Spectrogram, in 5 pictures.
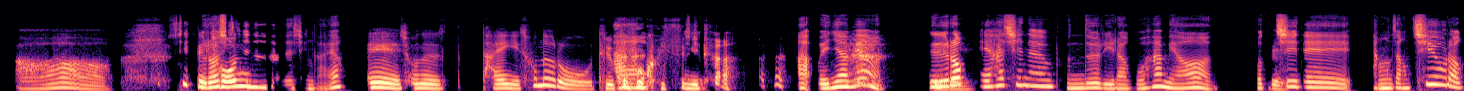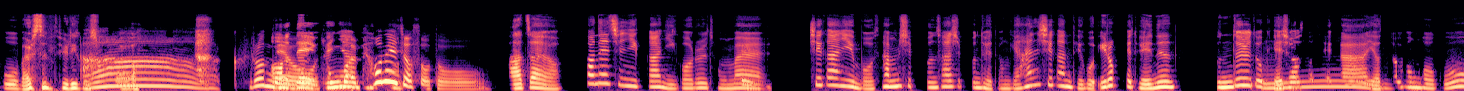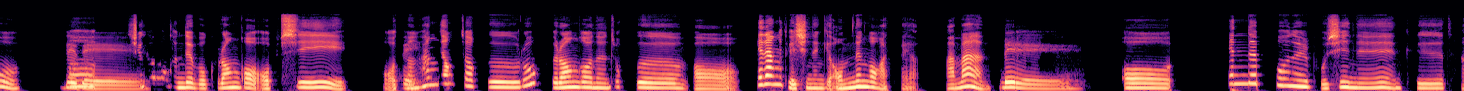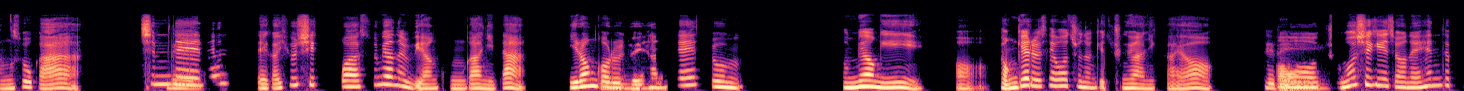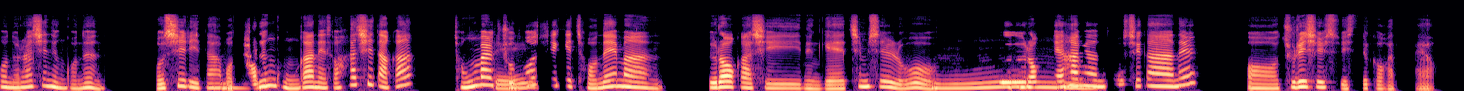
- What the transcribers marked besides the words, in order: other background noise; laughing while speaking: "들고 보고 있습니다"; laughing while speaking: "말씀드리고 싶어요"; tapping
- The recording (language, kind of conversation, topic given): Korean, advice, 잠자기 전에 스크린 사용을 줄이려면 어떻게 시작하면 좋을까요?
